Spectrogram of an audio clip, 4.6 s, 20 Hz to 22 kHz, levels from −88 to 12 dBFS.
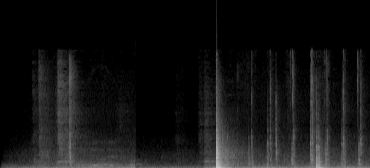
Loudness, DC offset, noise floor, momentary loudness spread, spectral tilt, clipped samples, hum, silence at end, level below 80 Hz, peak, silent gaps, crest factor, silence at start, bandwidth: -22 LUFS; under 0.1%; -52 dBFS; 28 LU; -6 dB/octave; under 0.1%; none; 0.05 s; -32 dBFS; 0 dBFS; none; 28 dB; 0.7 s; 15 kHz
